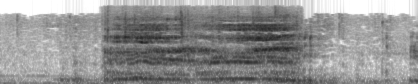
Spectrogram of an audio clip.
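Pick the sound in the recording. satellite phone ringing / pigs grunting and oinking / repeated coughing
pigs grunting and oinking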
